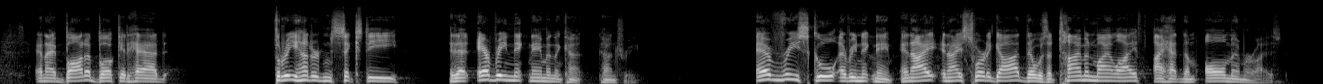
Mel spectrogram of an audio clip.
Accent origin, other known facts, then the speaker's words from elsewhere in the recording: Washington, United States; so I grew up in Washington State, and we had two big events when I was a kid.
